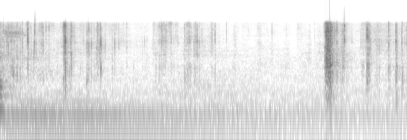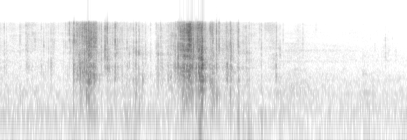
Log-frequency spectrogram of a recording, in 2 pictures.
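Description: Foil wrapper of a Panini Chronicles basketball trading-card pack being torn open and crinkled by hand. There are scattered small crackles and three louder rips, at about three, five and six seconds in, and it goes quiet near the end.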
